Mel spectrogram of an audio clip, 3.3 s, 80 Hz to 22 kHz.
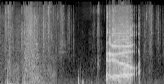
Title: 1:46 seconds of burping on CS2 [1]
